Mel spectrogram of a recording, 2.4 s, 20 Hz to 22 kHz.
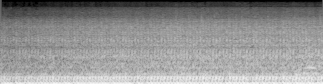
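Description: A large 1,000 cc BMW motorcycle engine idles with a loud, steady, throbbing rumble, close by and uninterrupted.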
